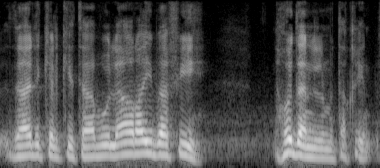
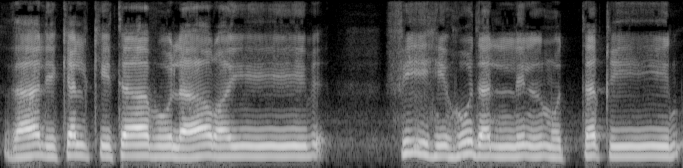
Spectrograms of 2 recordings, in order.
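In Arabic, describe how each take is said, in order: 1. الوقفة بعد fih، وقبل huda. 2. الوقفة بعد la rayb، وقبل fih. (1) "فنعلق فيه بلا ريب" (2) "بهذا الأمر يكون فيه هدى"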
